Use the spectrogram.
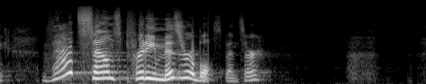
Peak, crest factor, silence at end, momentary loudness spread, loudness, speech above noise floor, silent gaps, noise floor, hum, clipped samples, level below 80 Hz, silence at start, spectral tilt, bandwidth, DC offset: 0 dBFS; 14 dB; 1.65 s; 16 LU; -12 LUFS; 52 dB; none; -64 dBFS; none; under 0.1%; -52 dBFS; 0.45 s; -5 dB/octave; 15 kHz; under 0.1%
